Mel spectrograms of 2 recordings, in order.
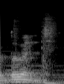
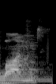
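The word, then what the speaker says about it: Kristoffer Lund: them all pronounce it Lund like he's American. But we got to remember he's from Danish origin, so I just wanted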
